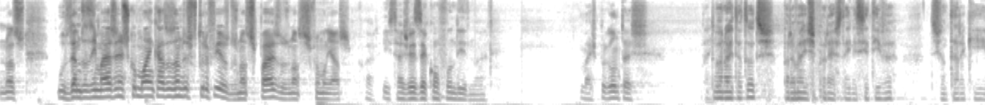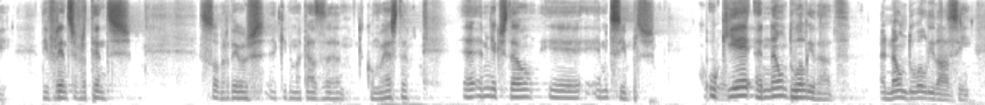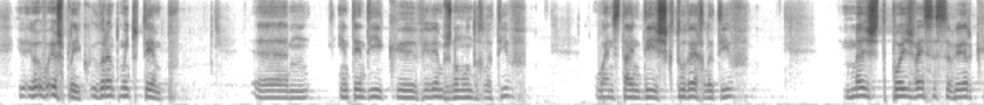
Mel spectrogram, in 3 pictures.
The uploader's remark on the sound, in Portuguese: Programa gravado na Igreja de Nossa Senhora do Livramento na Sobreda da Caparica. Perguntas do públi.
